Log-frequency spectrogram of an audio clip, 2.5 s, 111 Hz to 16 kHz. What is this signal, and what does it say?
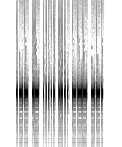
Morse code, heard as a keyed tone, about 44 wpm, 700 Hz. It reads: WA5HOG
